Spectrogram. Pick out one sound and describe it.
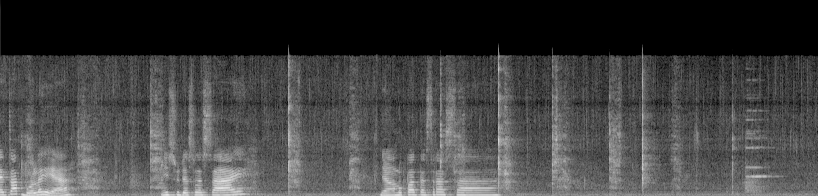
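A metal spoon scrapes and stirs food in a wok.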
